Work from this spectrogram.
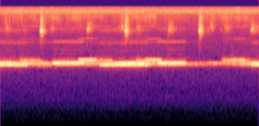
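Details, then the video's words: Crickets chirping in grass on a warm summer night in Bulgaria, recorded with a surround microphone: a steady, dense high trill that swells and fades, with brief sharper high ticks scattered every second or so. "Crickets Chirping at Night"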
